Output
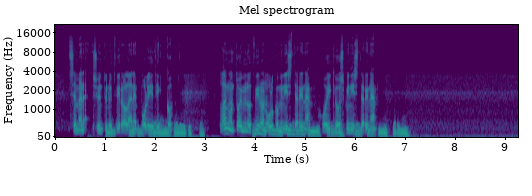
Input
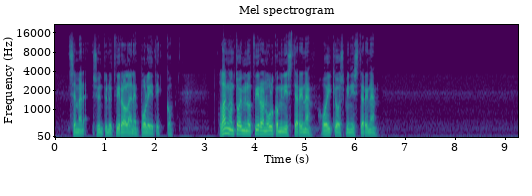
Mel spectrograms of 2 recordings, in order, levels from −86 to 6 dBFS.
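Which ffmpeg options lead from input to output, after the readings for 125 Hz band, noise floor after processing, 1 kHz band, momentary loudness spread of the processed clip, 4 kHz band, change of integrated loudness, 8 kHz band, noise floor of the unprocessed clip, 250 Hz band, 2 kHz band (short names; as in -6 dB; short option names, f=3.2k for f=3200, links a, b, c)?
-8.5 dB, -68 dBFS, -13.5 dB, 6 LU, -10.5 dB, -13.5 dB, -7.5 dB, -68 dBFS, -12.0 dB, -11.0 dB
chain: -filter_complex "[0:a]acrossover=split=260[a][b];[a]adelay=640[c];[c][b]amix=inputs=2:normalize=0,areverse,acompressor=threshold=-36dB:ratio=12,areverse,volume=1.5dB"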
